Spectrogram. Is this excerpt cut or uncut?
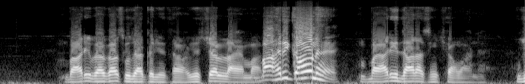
uncut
